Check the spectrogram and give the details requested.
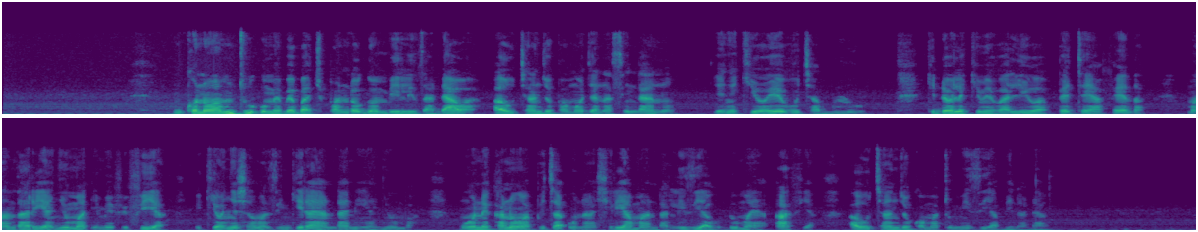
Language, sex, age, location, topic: Swahili, male, 25-35, Kisumu, health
